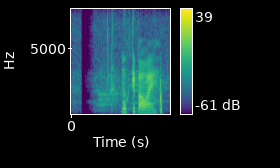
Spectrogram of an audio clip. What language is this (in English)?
Bangla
